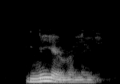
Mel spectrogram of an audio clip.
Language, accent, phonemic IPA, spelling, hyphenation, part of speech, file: English, Southern England, /ˈnɪəɹəli/, neroli, ne‧ro‧li, noun, LL-Q1860 (eng)-neroli.wav
- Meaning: More fully neroli oil or oil of neroli: an essential oil distilled from the blossoms of the bitter orange or Seville orange (Citrus × aurantium subsp. amara) used to make perfumes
